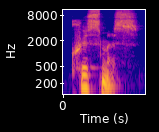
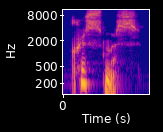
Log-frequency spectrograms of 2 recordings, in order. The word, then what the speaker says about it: Christmas: we don't say Christmas the t is between consonants so it is silent link the sound s with the m christm Christmas Christmas and it's not only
